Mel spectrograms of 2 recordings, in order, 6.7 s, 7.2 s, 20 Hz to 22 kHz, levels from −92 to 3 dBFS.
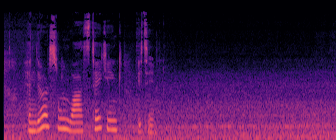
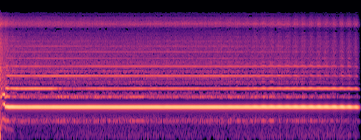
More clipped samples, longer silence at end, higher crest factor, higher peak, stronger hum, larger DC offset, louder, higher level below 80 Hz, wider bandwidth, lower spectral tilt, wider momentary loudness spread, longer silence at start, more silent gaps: neither; about the same, 0 s vs 0 s; first, 16 dB vs 8 dB; second, -16 dBFS vs -2 dBFS; neither; neither; second, -33 LUFS vs -10 LUFS; first, -46 dBFS vs -68 dBFS; first, 16 kHz vs 14.5 kHz; first, -5 dB/octave vs 2 dB/octave; first, 15 LU vs 1 LU; about the same, 0.1 s vs 0 s; neither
